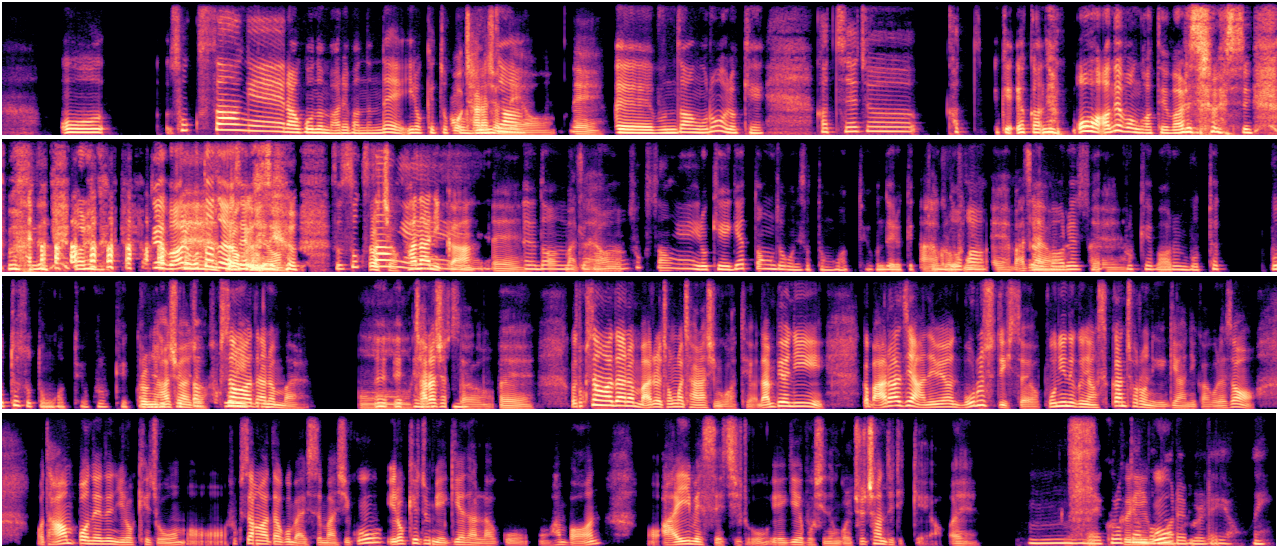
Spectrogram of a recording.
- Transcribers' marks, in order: laughing while speaking: "말씀해주신 것이 어 네. 말하는 건"; laugh; laughing while speaking: "못하잖아요. 제가 지금"; in English: "I Message로"; teeth sucking
- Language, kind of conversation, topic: Korean, advice, 비판을 개인적 공격으로 받아들이지 않으려면 어떻게 해야 하나요?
